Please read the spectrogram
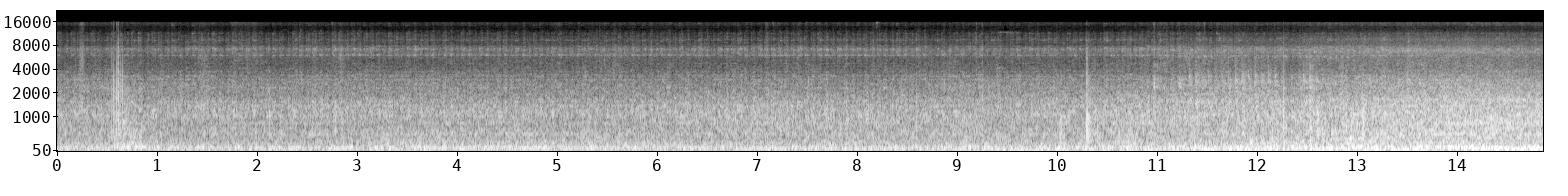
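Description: Volzhanin-5270 city bus engine running steadily at low revs, heard from inside the passenger cabin, getting somewhat louder over the last few seconds.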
